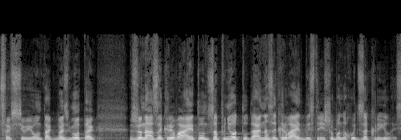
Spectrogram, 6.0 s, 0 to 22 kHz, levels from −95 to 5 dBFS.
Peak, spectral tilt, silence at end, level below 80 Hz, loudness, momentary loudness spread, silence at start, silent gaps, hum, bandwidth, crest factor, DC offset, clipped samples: -2 dBFS; -4.5 dB/octave; 0 s; -52 dBFS; -23 LUFS; 9 LU; 0 s; none; none; 17 kHz; 20 dB; under 0.1%; under 0.1%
